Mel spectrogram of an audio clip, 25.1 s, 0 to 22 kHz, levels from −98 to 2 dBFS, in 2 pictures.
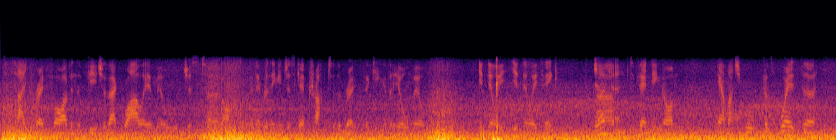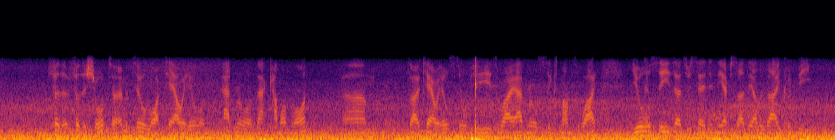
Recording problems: high frequencies cut off; severe; nothing above 3.5 kHz
wind noise on the microphone; heavy; 2 dB below the speech

